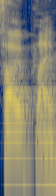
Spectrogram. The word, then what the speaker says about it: Fauxplay: And then, I mean, latterly the Fauxplay moniker is pronounced Fauxplay, by the way, which is a bit of a weird pronunciation.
